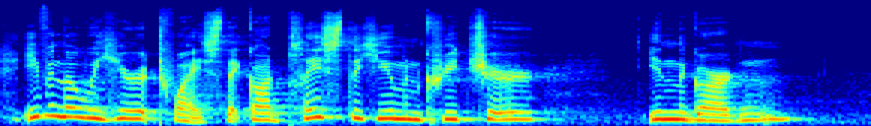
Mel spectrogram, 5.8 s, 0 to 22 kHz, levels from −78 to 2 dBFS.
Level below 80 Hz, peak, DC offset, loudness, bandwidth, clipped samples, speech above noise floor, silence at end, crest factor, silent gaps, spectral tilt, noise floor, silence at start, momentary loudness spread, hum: -64 dBFS; -6 dBFS; under 0.1%; -17 LUFS; 14.5 kHz; under 0.1%; 36 dB; 0.5 s; 12 dB; none; -5.5 dB/octave; -53 dBFS; 0.05 s; 10 LU; none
